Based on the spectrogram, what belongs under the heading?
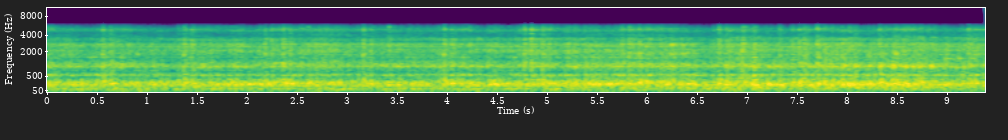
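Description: Double-stack intermodal freight train passing at speed: a steady, even rumble that keeps up without a break, heaviest in the low end.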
